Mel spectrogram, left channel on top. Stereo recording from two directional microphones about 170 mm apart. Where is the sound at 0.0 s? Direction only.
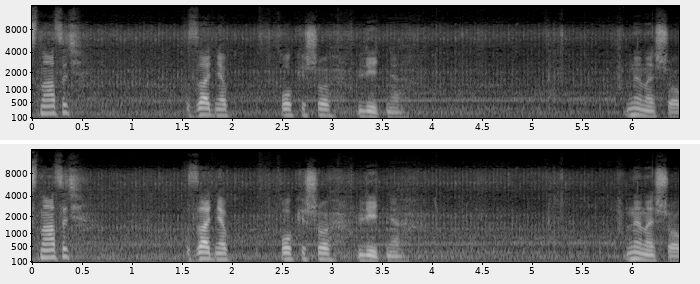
15° left (ahead or behind).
